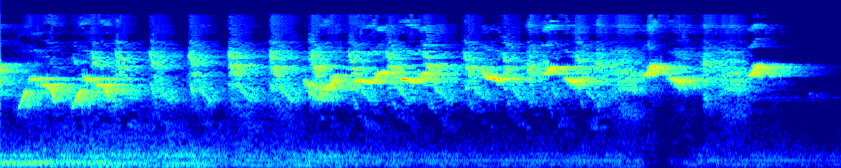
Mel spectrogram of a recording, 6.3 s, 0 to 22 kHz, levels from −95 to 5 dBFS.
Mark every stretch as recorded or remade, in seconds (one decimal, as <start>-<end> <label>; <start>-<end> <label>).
0.0-1.2 recorded; 1.2-2.4 remade; 2.4-4.6 recorded; 4.6-5.6 remade; 5.6-6.3 recorded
